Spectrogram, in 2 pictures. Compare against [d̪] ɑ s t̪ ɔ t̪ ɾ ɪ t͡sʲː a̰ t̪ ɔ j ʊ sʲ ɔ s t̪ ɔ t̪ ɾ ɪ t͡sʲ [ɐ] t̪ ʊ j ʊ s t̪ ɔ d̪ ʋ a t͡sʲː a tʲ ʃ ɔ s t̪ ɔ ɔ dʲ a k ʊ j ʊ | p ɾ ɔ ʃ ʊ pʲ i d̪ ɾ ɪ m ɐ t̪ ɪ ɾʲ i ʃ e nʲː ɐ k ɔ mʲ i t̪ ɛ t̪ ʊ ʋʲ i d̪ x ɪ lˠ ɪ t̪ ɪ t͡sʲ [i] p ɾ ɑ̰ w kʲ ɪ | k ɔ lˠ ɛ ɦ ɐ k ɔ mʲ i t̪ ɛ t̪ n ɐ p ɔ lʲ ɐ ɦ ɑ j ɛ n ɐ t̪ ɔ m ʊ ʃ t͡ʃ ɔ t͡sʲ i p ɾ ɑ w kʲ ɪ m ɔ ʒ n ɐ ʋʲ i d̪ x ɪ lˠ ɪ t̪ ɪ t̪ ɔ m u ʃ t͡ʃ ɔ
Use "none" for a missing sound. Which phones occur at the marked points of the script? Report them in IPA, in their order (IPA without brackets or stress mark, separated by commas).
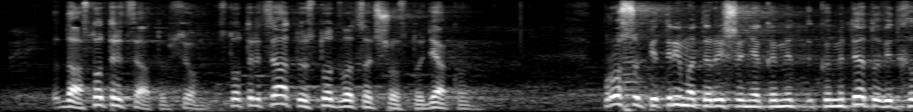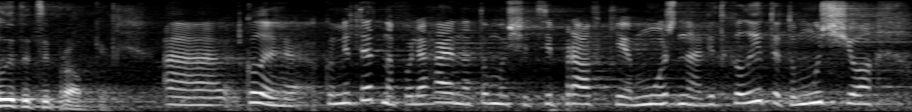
d̪, a, i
